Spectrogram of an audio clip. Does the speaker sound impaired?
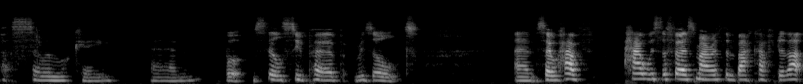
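No.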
